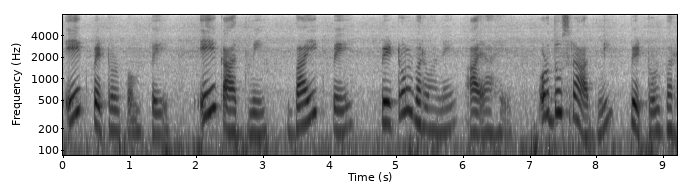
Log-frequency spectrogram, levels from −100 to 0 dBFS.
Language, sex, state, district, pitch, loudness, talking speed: Hindi, female, Madhya Pradesh, Dhar, 200 Hz, -19 LUFS, 110 wpm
